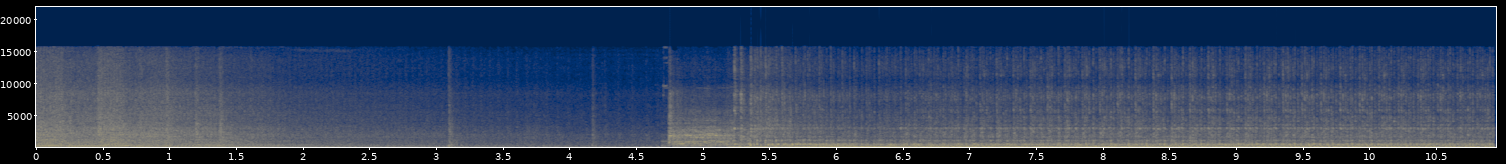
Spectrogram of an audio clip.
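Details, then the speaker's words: 2nd-gen Dodge Ram, before long tube header install: starter cranks, engine catches into loud raspy puffing rumble at idle and revs, NASCAR-like; exhaust leak from rusted-through header pipes and open collector. "look at that that pipe is all the way gone so's the one below it the whole collector in there is just open that's why I twice think kind of sounds like a NASCAR it just uh yeah a lot of holes"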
